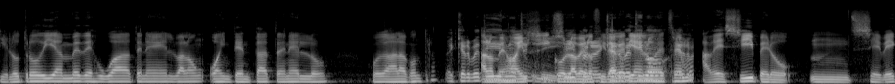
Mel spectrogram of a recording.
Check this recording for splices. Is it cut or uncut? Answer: cut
